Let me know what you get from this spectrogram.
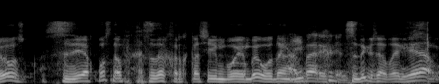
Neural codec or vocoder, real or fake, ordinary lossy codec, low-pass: codec, 16 kHz, 4 kbps, FreqCodec, larger model; fake; none; none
